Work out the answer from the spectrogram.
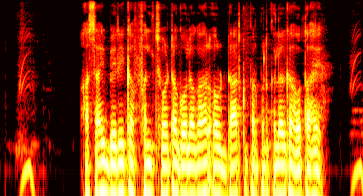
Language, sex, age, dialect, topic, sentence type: Hindi, male, 31-35, Marwari Dhudhari, agriculture, statement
